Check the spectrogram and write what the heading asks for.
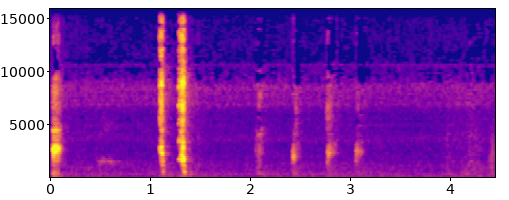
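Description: A person making short, sharp kissing clicks with the lips to call a deer: two loud ones about a second in, then a few fainter ones at even spacing.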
